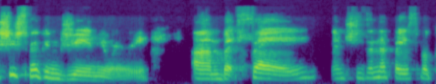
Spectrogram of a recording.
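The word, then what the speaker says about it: Pheigh: So if you have not connected already with Faye Cruz, and Faye is spelled P-H-E-I-G-H, like how we would spell Lee, like a girl's version of Lee.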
